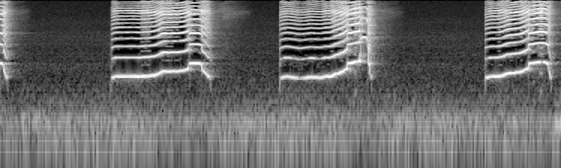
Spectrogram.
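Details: Pet Basset hound Penny, five and a half years old, almost breaks into a howl for the first time. Three long, high, rising whine-howls, each around a second long, are separated by short silences in a quiet room.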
